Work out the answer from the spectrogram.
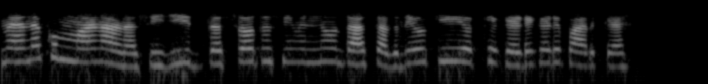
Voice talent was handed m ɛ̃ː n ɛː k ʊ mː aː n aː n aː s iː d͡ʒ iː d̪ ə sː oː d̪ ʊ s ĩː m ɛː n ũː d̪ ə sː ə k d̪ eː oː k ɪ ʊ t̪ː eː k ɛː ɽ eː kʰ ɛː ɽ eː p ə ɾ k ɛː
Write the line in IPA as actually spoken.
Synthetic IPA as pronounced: m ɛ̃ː n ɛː k ʊ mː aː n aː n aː s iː d͡ʒ iː d̪ ə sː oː t̪ ʊ s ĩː m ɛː n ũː d̪ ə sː ə k d̪ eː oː k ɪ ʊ t̪ʰː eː k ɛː ɽ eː k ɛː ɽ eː p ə ɾ k ɛː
